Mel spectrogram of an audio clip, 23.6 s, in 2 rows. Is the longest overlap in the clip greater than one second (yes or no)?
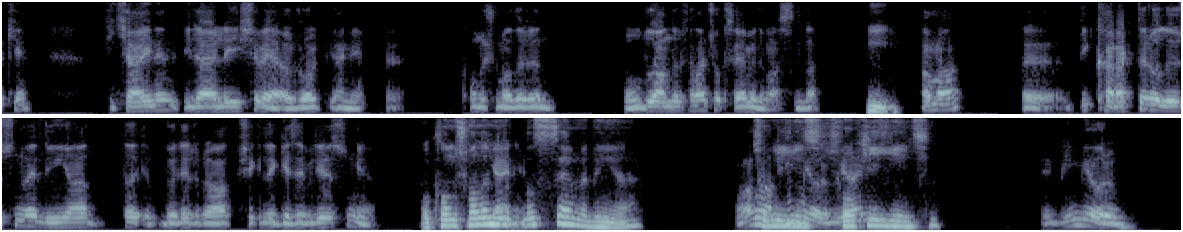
yes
